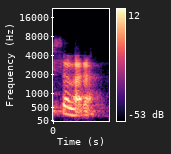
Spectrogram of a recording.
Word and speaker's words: Sevara: You can call me Sevara.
